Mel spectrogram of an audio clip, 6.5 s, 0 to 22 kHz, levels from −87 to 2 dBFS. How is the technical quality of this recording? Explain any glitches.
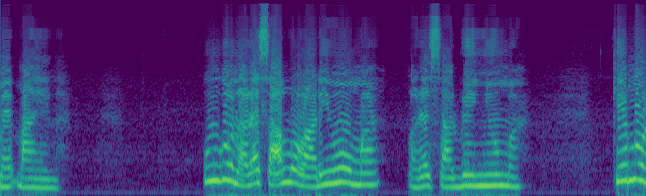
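Technical quality is poor, with constant codec damage and repeated overload distortion on the speech.

Throughout, the sound is grainy and rough rather than swirly, and it keeps full bandwidth. That points to Opus compression in its music mode as the likely cause, at a low rate of roughly 16 kbps.

Hard clipping hits from 0.01 to 0.31 s, 2.07 to 3.68 s, 4.21 to 5.11 s, and 6.17 s to the end. The peaks are overdriven by about 7 to 11 dB and flattened, giving harsh fuzz.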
